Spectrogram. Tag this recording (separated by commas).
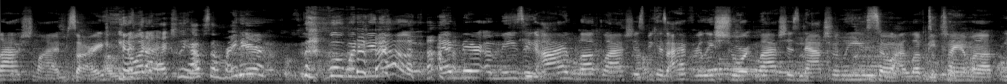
Speech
